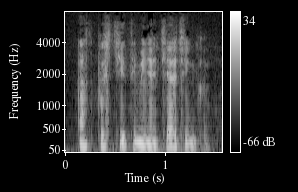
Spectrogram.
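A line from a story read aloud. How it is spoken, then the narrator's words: Quiet. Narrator (Russian): тихо заговорила Настя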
